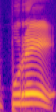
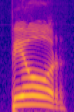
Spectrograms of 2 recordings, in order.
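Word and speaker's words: pure: कुरे मत पढ़ लेना कुरे इसे सुरे या पुरे ऐसा नहीं है प्योर क्यर श्यर रूल रूल ध्यान रखना बेटा रूल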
